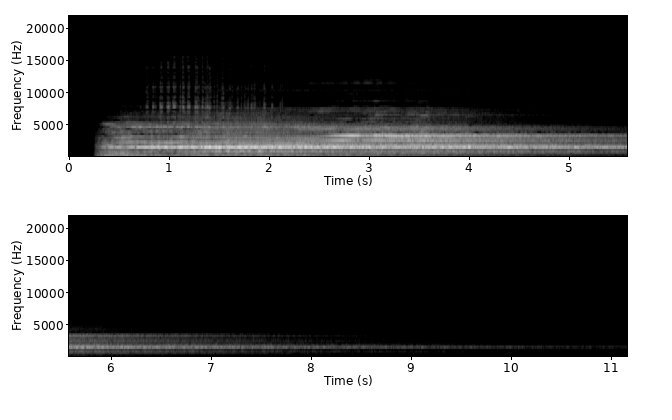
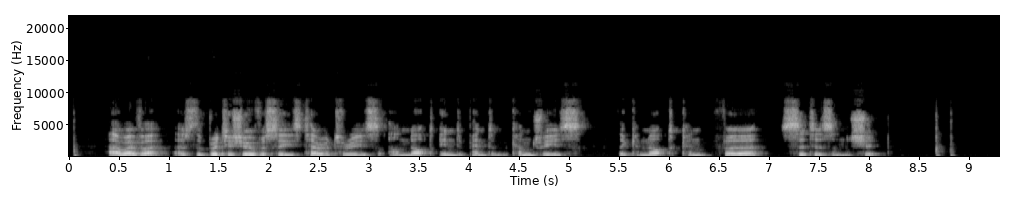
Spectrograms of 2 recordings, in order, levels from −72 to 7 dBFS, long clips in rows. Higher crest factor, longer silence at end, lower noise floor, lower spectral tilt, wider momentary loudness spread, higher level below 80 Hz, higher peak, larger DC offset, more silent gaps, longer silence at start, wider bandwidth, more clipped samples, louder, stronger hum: about the same, 20 dB vs 18 dB; first, 3.9 s vs 0.45 s; first, -67 dBFS vs -45 dBFS; second, -1.5 dB/octave vs -3.5 dB/octave; first, 22 LU vs 11 LU; first, -52 dBFS vs -66 dBFS; about the same, -2 dBFS vs -2 dBFS; neither; neither; first, 0.3 s vs 0.05 s; first, 11.5 kHz vs 9.6 kHz; neither; first, -15 LUFS vs -19 LUFS; neither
